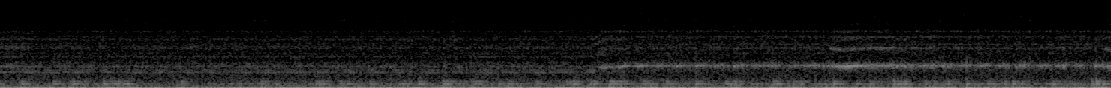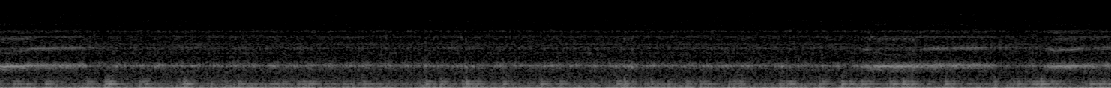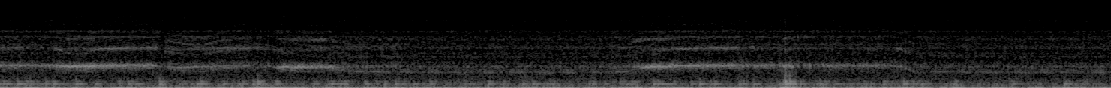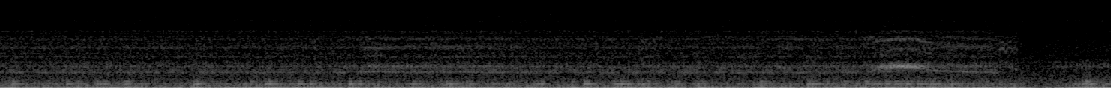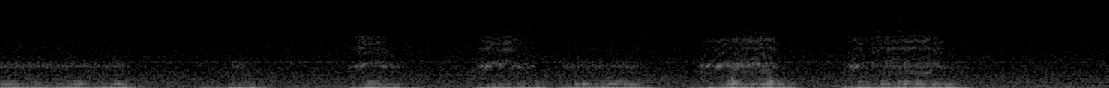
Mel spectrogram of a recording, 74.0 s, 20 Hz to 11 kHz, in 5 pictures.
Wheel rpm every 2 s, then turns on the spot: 160, 160, 160, 160, 200, 230, 230, 230, 230, 230, 230, 230, 230, 220, 230, 230, 210, 180, 160, 190, 230, 190, 160, 160, 160, 160, 160, 160, 170, 60, 30, 10, 20, 30, 40, 80, 40.
58-62 66-68 72-74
